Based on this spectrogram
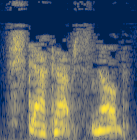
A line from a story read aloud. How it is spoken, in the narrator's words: Grandpa used to whisper in my ear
